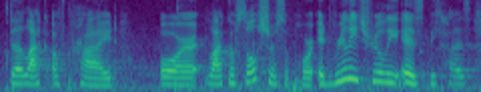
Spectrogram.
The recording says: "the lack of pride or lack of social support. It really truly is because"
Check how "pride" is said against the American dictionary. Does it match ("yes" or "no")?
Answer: yes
